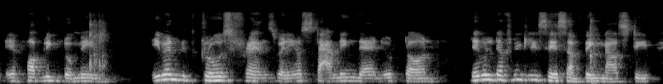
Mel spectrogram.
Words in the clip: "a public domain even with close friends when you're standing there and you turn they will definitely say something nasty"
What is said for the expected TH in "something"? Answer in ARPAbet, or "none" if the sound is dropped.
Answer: T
